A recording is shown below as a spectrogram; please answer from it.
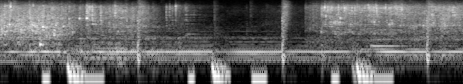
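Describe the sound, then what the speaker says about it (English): Soaked Thai black rice is being washed by hand in water, making soft sloshing, swishing and splashing with low thumps in an irregular rhythm, close by at a modest level. "First, you thoroughly wash the soaked rice."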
